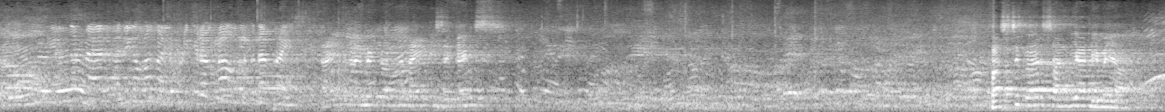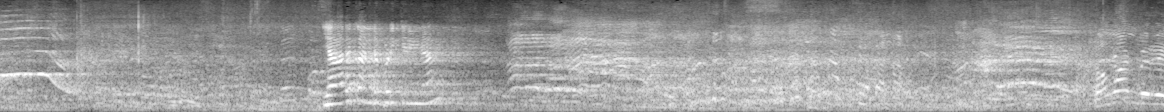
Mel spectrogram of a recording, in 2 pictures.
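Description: A young man talks with animation through a microphone and loudspeaker in a large hall.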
